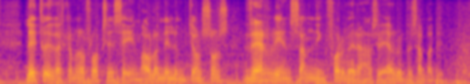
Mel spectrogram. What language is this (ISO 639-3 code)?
isl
